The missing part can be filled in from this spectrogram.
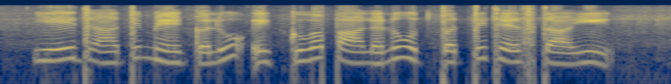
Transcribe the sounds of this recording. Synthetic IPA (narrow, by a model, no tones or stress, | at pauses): eːd͡ʒaːt̪imɛːkɐluʔe̞kːuʋɐpaːlɐnuːt̪̚pɐt̪ːit͡ʃeːst̪aːji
